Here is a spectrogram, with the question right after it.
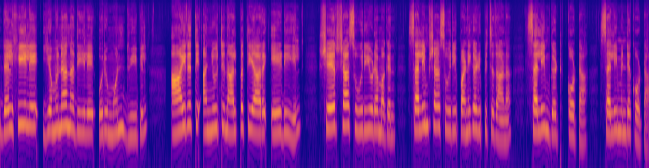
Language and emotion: Malayalam, neutral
